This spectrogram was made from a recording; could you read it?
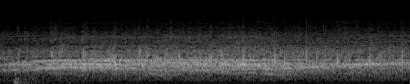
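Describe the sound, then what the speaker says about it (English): A commencement audience applauds graduating veterans, with a broad, sustained wash of clapping from a large crowd in a big hall, moderately distant and even throughout, with faint cheers mixed in. "All graduates who are veterans, give them a round of applause, please."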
